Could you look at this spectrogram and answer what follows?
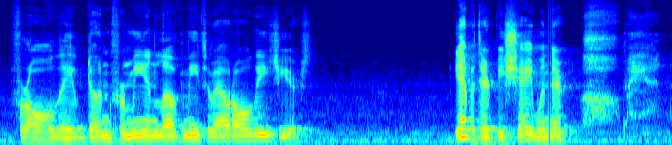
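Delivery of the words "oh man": under the breath, to yourself; whispered aside. Real, not acted. Preacher recalling the shame, a whispered sigh.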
